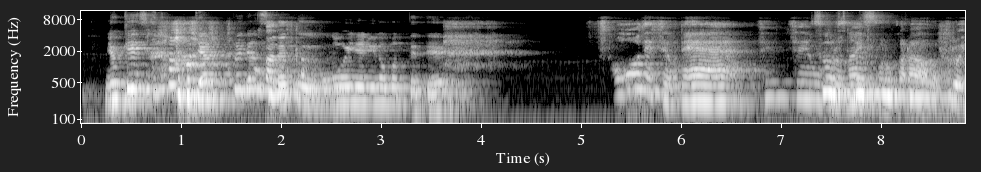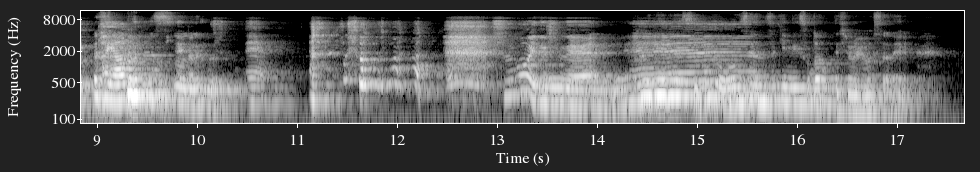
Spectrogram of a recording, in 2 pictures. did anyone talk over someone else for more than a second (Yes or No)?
Yes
